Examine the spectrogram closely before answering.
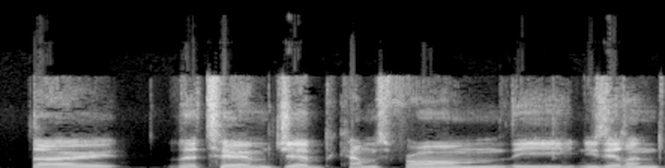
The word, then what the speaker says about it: GIB: Uh I we are called jibto stoppers in New Zealand.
